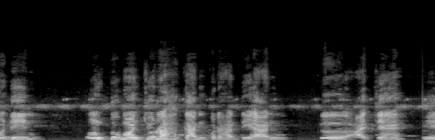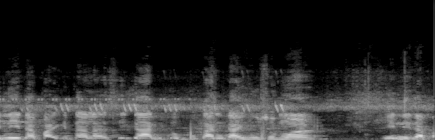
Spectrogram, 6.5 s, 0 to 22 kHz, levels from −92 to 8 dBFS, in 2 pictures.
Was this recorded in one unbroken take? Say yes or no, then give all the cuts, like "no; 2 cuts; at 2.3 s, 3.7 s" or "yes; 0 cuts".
no; 1 cut; at 3.1 s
